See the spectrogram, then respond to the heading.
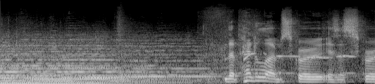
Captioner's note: cheering and applause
